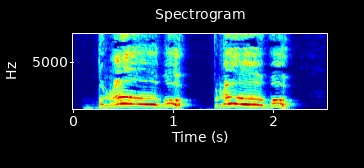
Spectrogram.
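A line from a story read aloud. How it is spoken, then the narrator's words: Shouting. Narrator (Russian): закричал яичник Пулькин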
